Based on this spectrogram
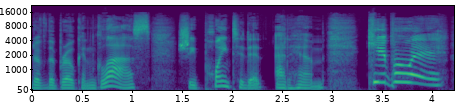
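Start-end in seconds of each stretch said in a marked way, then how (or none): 3.4-4.1 screaming. A narrator's reading. Roz threatening with glass.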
